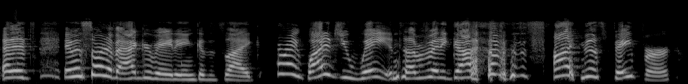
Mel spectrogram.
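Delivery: words spoken while laughing. Recounting an aggravating meeting where the top authority spoke last, laughing while talking. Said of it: "I'm laughing".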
